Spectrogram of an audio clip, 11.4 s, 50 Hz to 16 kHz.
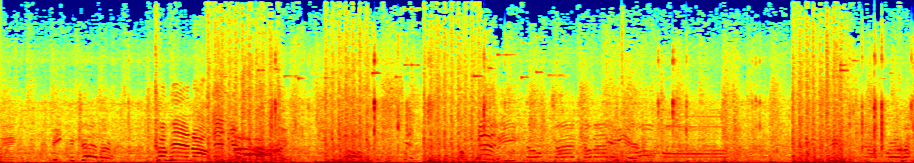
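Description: Rapid gunfire from a firefight in the video game GTA 5, dense bursts of shots crackling over ongoing game noise throughout, with a voice speaking over parts of it.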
